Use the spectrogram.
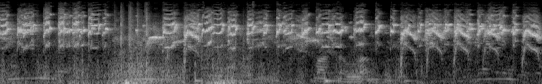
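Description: Ringneck parrots chirp and squawk in a steady, busy chorus with bursts of wing flapping, close by on a parrot farm in Bangladesh, while a person speaks faintly underneath.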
